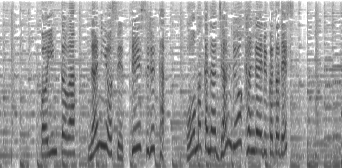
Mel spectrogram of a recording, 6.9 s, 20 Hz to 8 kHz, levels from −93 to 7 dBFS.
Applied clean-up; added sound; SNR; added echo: none; none; none; none.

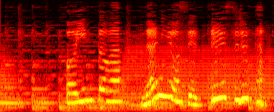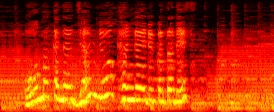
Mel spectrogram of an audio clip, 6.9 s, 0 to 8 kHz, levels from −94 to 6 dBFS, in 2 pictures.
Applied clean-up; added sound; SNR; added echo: none; Brass instrument; 20 dB; reverberation time 0.3 s.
